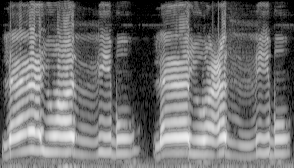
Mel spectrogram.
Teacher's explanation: عین کو ذال کے ساتھ ملائیں گے، ذال پہ سختی کے ساتھ جمع کر پڑھیں گے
